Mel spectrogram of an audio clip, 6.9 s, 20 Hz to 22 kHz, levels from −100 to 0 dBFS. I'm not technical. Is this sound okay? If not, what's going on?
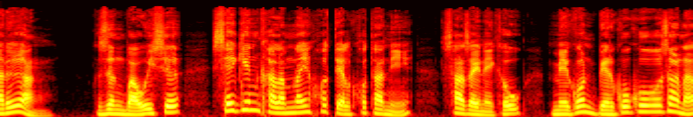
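Yes, it sounds fine.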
